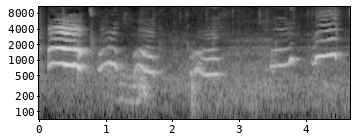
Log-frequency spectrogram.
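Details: F1b Goldendoodle puppies aged five and a half weeks, the males crying in the background as the females play with kids; a string of short, downward-sliding whines and yips, several falling in pitch, with brief pauses between.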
